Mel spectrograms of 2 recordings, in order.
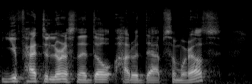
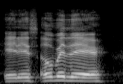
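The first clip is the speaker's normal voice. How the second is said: much higher and louder, a mock proud announcement; hammed-up immigrant parent; 8 semitones higher, 10 dB louder than usual. Immigrant parent announcing to the family they are leaving for the mission field, in a mock loud high voice. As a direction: play the parent declaring the big move with over-the-top zeal. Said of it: "turns around and says".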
